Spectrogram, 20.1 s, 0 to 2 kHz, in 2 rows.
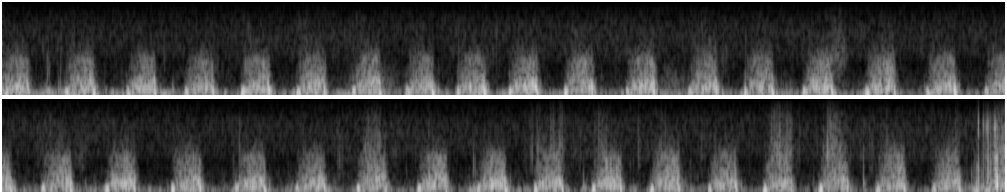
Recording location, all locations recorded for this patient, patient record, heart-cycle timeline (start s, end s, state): tricuspid valve (TV)
aortic valve (AV)+pulmonary valve (PV)+tricuspid valve (TV)+mitral valve (MV)
#Age: Child
#Sex: Female
#Height: 112.0 cm
#Weight: 21.8 kg
#Pregnancy status: False
#Murmur: Present
#Murmur locations: aortic valve (AV)+mitral valve (MV)+pulmonary valve (PV)+tricuspid valve (TV)
#Most audible location: tricuspid valve (TV)
#Systolic murmur timing: Holosystolic
#Systolic murmur shape: Plateau
#Systolic murmur grading: III/VI or higher
#Systolic murmur pitch: High
#Systolic murmur quality: Harsh
#Diastolic murmur timing: nan
#Diastolic murmur shape: nan
#Diastolic murmur grading: nan
#Diastolic murmur pitch: nan
#Diastolic murmur quality: nan
#Outcome: Abnormal
#Campaign: 2015 screening campaign
0.00	1.00	unannotated
1.00	1.23	diastole
1.23	1.37	S1
1.37	1.50	systole
1.50	1.62	S2
1.62	1.80	diastole
1.80	1.90	S1
1.90	2.08	systole
2.08	2.18	S2
2.18	2.37	diastole
2.37	2.47	S1
2.47	2.64	systole
2.64	2.74	S2
2.74	2.93	diastole
2.93	3.01	S1
3.01	3.18	systole
3.18	3.28	S2
3.28	3.49	diastole
3.49	3.59	S1
3.59	3.70	systole
3.70	3.84	S2
3.84	4.01	diastole
4.01	4.14	S1
4.14	4.28	systole
4.28	4.40	S2
4.40	4.53	diastole
4.53	4.65	S1
4.65	4.78	systole
4.78	4.90	S2
4.90	5.04	diastole
5.04	5.14	S1
5.14	5.28	systole
5.28	5.40	S2
5.40	5.60	diastole
5.60	5.70	S1
5.70	5.86	systole
5.86	5.96	S2
5.96	6.22	diastole
6.22	6.31	S1
6.31	6.47	systole
6.47	6.58	S2
6.58	6.86	diastole
6.86	6.96	S1
6.96	7.09	systole
7.09	7.18	S2
7.18	7.42	diastole
7.42	7.51	S1
7.51	7.68	systole
7.68	7.82	S2
7.82	7.99	diastole
7.99	8.08	S1
8.08	8.24	systole
8.24	8.36	S2
8.36	8.60	diastole
8.60	8.72	S1
8.72	8.90	systole
8.90	9.02	S2
9.02	9.22	diastole
9.22	9.33	S1
9.33	9.50	systole
9.50	9.62	S2
9.62	9.80	diastole
9.80	9.91	S1
9.91	10.08	systole
10.08	10.20	S2
10.20	10.41	diastole
10.41	10.51	S1
10.51	10.68	systole
10.68	10.78	S2
10.78	11.06	diastole
11.06	11.20	S1
11.20	11.26	systole
11.26	11.42	S2
11.42	11.72	diastole
11.72	11.86	S1
11.86	11.94	systole
11.94	12.08	S2
12.08	12.36	diastole
12.36	12.47	S1
12.47	12.60	systole
12.60	12.71	S2
12.71	12.94	diastole
12.94	13.04	S1
13.04	13.21	systole
13.21	13.30	S2
13.30	13.56	diastole
13.56	13.68	S1
13.68	13.83	systole
13.83	13.92	S2
13.92	14.16	diastole
14.16	14.29	S1
14.29	14.40	systole
14.40	14.54	S2
14.54	14.78	diastole
14.78	14.92	S1
14.92	15.00	systole
15.00	15.12	S2
15.12	15.33	diastole
15.33	15.45	S1
15.45	15.59	systole
15.59	15.68	S2
15.68	15.92	diastole
15.92	16.03	S1
16.03	16.17	systole
16.17	16.28	S2
16.28	16.48	diastole
16.48	16.62	S1
16.62	16.76	systole
16.76	16.85	S2
16.85	17.07	diastole
17.07	17.17	S1
17.17	17.34	systole
17.34	17.40	S2
17.40	17.61	diastole
17.61	17.71	S1
17.71	17.88	systole
17.88	17.97	S2
17.97	18.20	diastole
18.20	18.32	S1
18.32	18.42	systole
18.42	18.56	S2
18.56	18.76	diastole
18.76	18.86	S1
18.86	19.00	systole
19.00	19.12	S2
19.12	19.31	diastole
19.31	19.43	S1
19.43	19.56	systole
19.56	19.69	S2
19.69	20.06	unannotated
